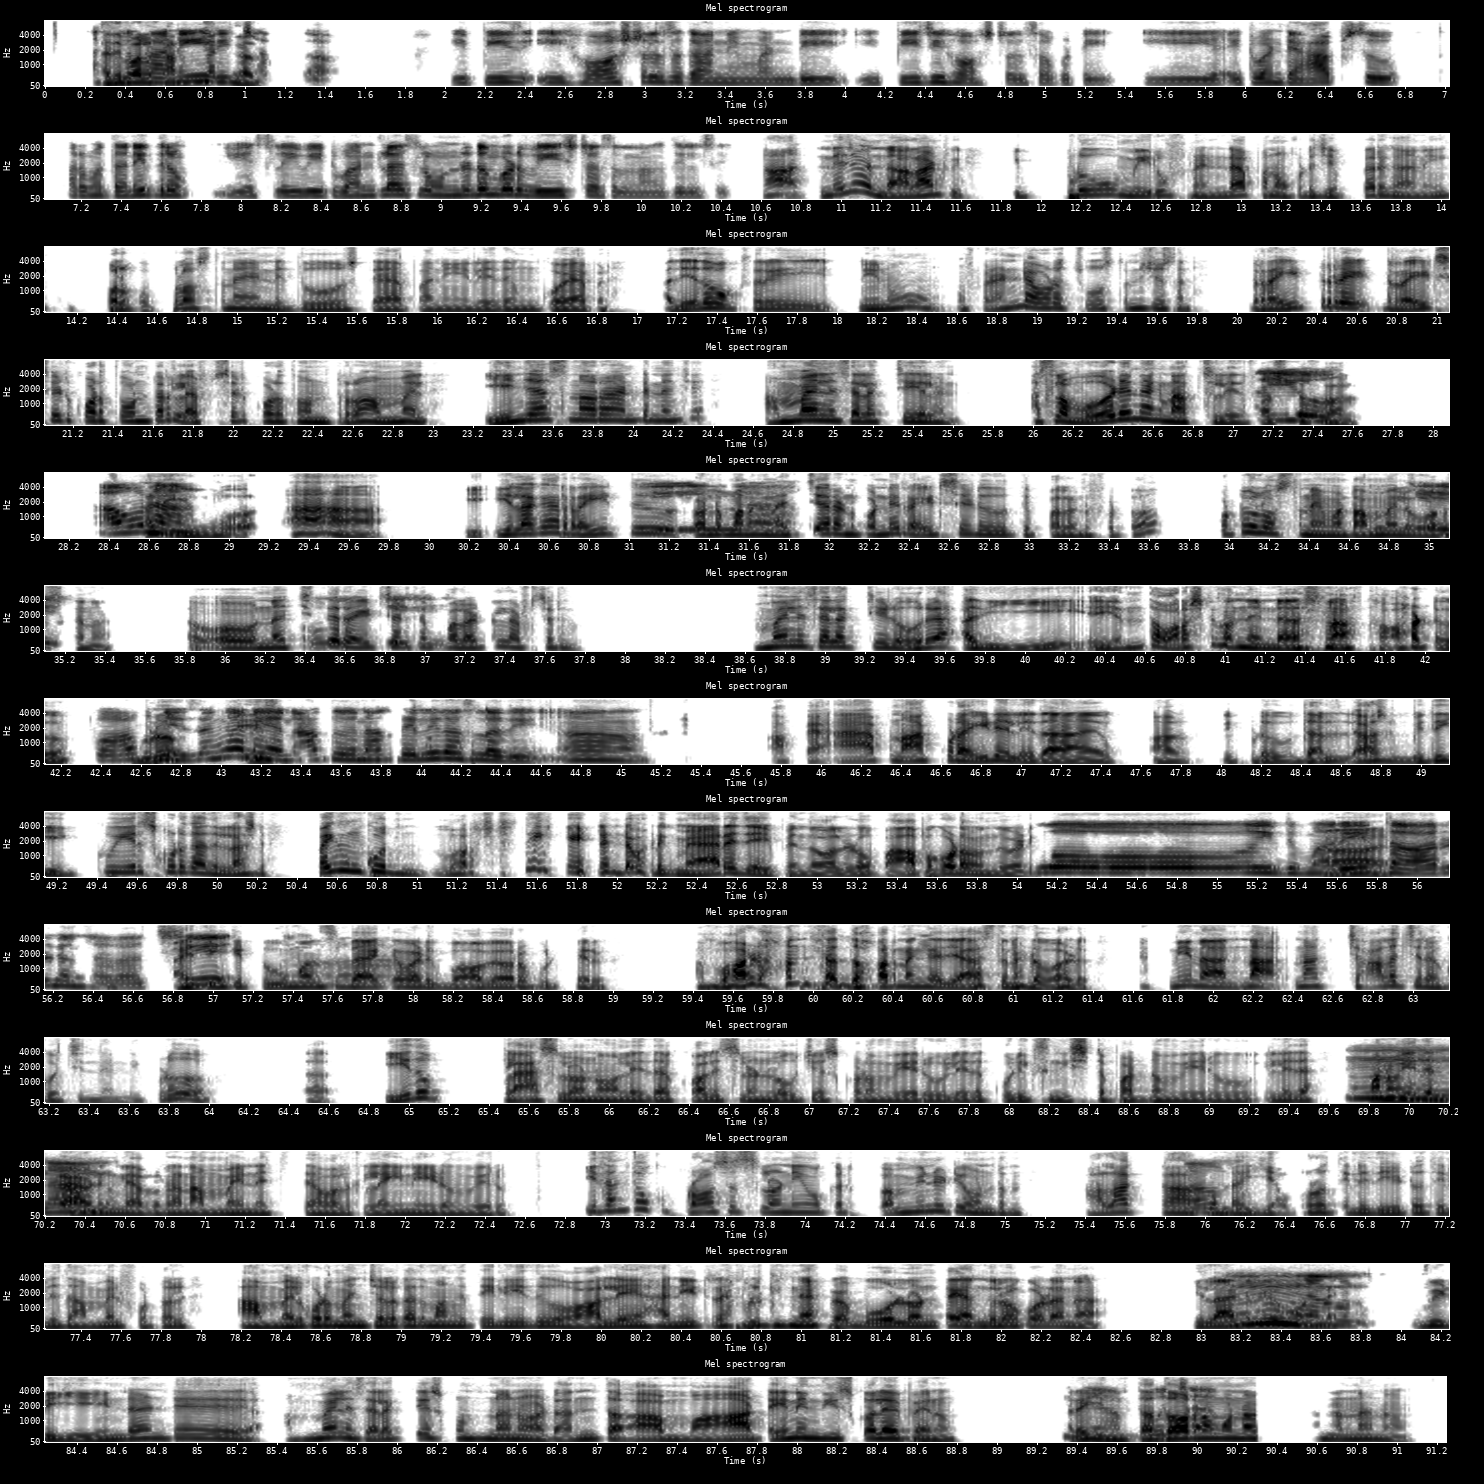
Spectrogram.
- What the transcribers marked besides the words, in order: tapping; in English: "పీజీ"; in English: "హాస్టల్స్"; in English: "పీజీ హాస్టల్స్"; in English: "వేస్ట్"; in English: "ఫ్రెండ్"; in English: "యాప్"; in English: "ఫ్రెండ్"; in English: "రైట్, రైట్, రైట్ సైడ్"; in English: "లెఫ్ట్ సైడ్"; in English: "సెలెక్ట్"; in English: "ఫస్ట్ ఆఫ్ ఆల్"; lip smack; in English: "రైట్"; in English: "రైట్ సైడ్"; in English: "రైట్ సైడ్"; in English: "లెఫ్ట్ సైడ్"; in English: "సెలెక్ట్"; in English: "వర్స్ట్‌గా"; chuckle; in English: "ఫేస్‌బుక్"; other noise; in English: "యాప్"; in English: "యాప్"; in English: "లాస్ట్"; "ఇది" said as "బిది"; in English: "ఇయర్స్"; in English: "లాస్ట్"; in English: "వర్స్ట్ థింగ్"; chuckle; in English: "మ్యారేజ్"; in English: "ఆల్రెడీ"; drawn out: "ఓ"; in English: "ఐ థింక్ టూ మంత్స్"; laughing while speaking: "వాడు అంత దారుణంగా జేస్తన్నాడు వాడు"; in English: "క్లాస్"; in English: "లవ్"; in English: "కొలీగ్స్‌ని"; in English: "ట్రావెలింగ్‌లో"; in English: "లైన్"; in English: "ప్రాసెస్"; in English: "కమ్యూనిటీ"; in English: "హనీ"; laughing while speaking: "ట్రాప్‌లు"; in English: "కిడ్నాప్"; in English: "సెలెక్ట్"
- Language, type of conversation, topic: Telugu, podcast, ఆన్‌లైన్‌లో ఏర్పడిన పరిచయం నిజమైన స్నేహంగా ఎలా మారుతుంది?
